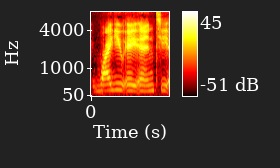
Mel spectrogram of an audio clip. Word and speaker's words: Yuan-ti: No, like Yuanti, right? Yeah. Oh, Yuan-Ti. Oh, Yuan-Ti. You, that's okay. I pronounce it like a wand.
